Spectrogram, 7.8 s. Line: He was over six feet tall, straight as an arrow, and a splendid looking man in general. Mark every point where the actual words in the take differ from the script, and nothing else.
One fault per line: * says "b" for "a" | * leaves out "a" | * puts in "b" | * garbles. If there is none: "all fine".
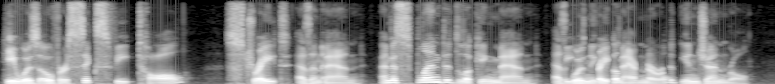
* says "man" for "arrow"
* garbles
